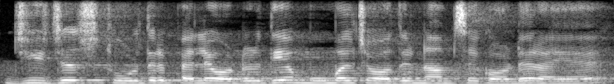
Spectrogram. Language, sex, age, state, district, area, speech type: Hindi, female, 30-45, Rajasthan, Jodhpur, urban, spontaneous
